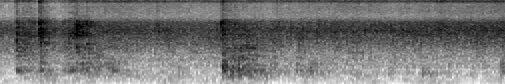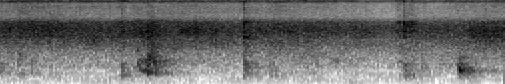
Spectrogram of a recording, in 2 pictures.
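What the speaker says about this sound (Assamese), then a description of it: "মই আকৌ এতিয়া লৰাব লৈছোঁ" A spatula scrapes and stirs jackfruit curry in a pan, with sharp clatters at irregular intervals over a soft, steady sizzle, close and alone.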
